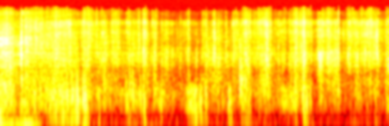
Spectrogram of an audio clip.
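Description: Plastic zip-top bag crinkling and rustling as it is handled, in quick irregular crackles.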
